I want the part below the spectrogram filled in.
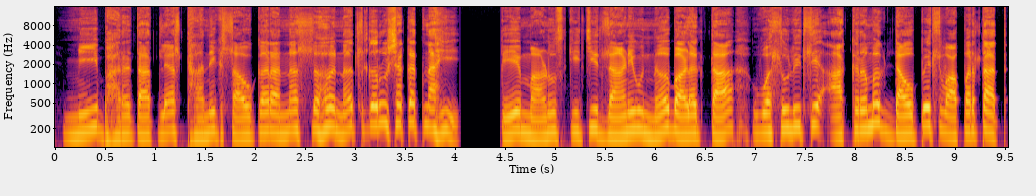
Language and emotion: Marathi, disgusted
